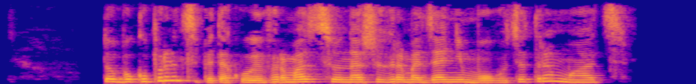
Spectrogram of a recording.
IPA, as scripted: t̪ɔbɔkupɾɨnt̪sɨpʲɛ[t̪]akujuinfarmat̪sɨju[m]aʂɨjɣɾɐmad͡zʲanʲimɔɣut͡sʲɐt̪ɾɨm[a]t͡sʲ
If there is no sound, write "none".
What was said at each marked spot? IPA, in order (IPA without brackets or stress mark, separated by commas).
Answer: t̪, n, a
